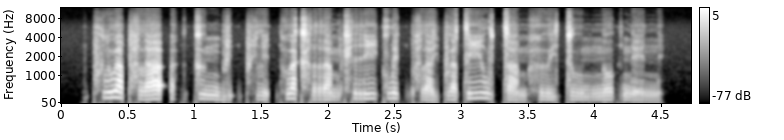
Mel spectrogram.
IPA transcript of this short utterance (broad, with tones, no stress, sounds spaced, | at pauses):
pʰ l u˥˩ a̯ pʰ l a˦˥ ʔ | k ɯ˧ ŋ b i˨˩ ʔ pʰ l i˨˩ t̚ h u˥˩ a̯ kʰ r a˧ m kʰ r iː˥˩ k w e˥˩ k̚ pʰ l a˨˩ j p ɯ˧ a̯ t iː˥˩ w t a˨˩ m h ɯː˧ j t uː˧ m n o˦˥ k̚ n e˧ n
